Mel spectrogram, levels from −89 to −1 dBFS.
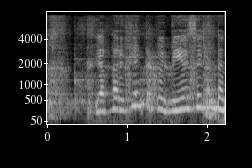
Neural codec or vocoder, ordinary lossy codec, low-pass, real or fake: codec, 24 kHz, 1 kbps, SNAC; none; 7.2 kHz; fake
